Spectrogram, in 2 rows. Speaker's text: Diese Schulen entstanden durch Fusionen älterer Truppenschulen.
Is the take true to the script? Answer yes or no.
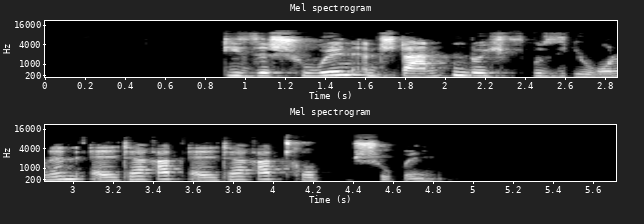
no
